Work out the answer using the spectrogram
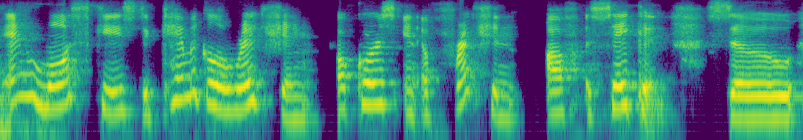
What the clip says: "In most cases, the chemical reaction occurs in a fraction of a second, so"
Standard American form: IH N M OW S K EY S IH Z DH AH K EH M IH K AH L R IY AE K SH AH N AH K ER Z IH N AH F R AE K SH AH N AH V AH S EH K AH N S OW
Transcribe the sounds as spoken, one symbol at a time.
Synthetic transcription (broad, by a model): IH N M OW S K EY IH S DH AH K EH M IH K AH L R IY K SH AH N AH K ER S IH N AH F R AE K SH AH N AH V AH S EH K AH N S OW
